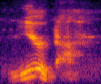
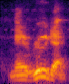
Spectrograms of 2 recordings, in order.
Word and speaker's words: Neruda: Don't Go Far Off by Pablo Neruda. Neruda. No, it's Neruda.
